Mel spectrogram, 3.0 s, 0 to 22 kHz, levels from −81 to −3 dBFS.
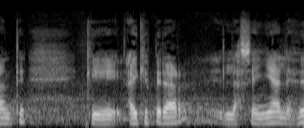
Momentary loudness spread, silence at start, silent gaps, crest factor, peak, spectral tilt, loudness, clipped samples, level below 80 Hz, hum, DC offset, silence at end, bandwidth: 13 LU; 0 s; none; 18 dB; -12 dBFS; -4 dB/octave; -29 LUFS; under 0.1%; -72 dBFS; none; under 0.1%; 0 s; 16 kHz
